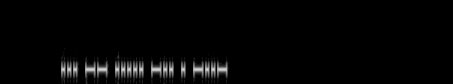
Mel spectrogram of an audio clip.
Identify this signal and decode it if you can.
Morse code, heard as a keyed tone, about 40 wpm, 700 Hz. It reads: SM5DEX
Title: DXCC-100 Call Signs - 6 Characters - 40wpm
